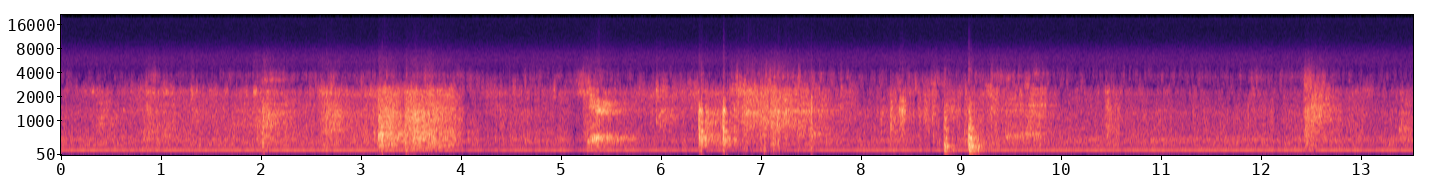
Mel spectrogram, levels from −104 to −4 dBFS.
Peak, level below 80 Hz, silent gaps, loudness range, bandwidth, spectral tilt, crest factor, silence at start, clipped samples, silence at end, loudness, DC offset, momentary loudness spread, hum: -2 dBFS; -68 dBFS; none; 8 LU; 20 kHz; -5.5 dB/octave; 24 dB; 0 s; under 0.1%; 0 s; -27 LUFS; under 0.1%; 15 LU; none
